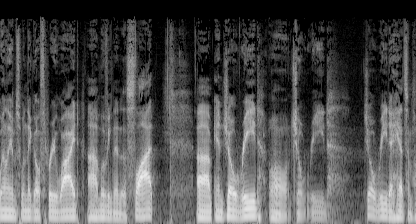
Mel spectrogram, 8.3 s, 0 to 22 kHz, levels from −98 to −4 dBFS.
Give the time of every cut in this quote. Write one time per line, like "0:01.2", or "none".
0:01.7
0:02.3
0:04.2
